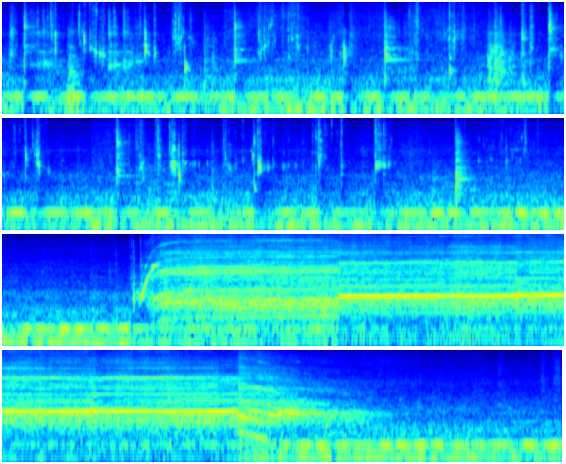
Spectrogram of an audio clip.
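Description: A run of sharp clicks and taps as eggs are cracked into a steel pot, over a steady low hum. About sixteen seconds in, an electric blender starts up and runs steadily for about eight seconds, beating the raw eggs, then winds down.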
